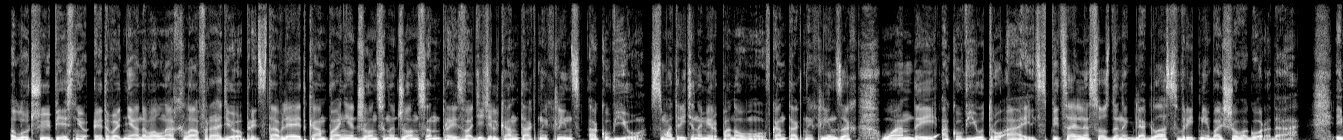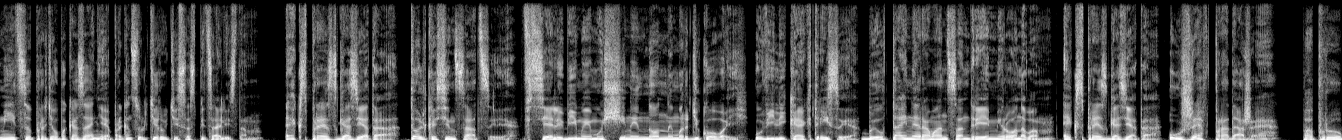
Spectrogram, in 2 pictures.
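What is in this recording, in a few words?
Russian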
